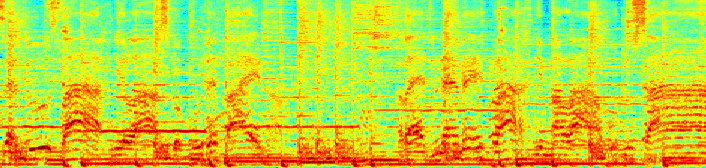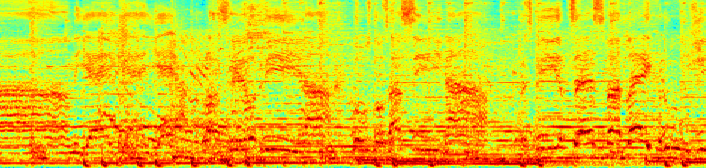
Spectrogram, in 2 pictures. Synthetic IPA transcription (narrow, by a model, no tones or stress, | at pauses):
zɛɾd̪uslaː | xɲɪlaːskɔbudɛfa | jna̰ | lɛvnɛvɪ | plaxɲɪmalaːbudusaː | mjɛ | jɛjɛ | aɔɦlasɪɔd̪viː | na | ɔwzt̪ɔzasiː | na | ɛst̪iːɛpt͡sɛ | svat̪lɛjxɾuʒi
